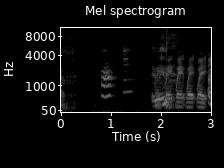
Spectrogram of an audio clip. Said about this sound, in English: As a slow article, a small child honked whenever he breathed after actually swallowed.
